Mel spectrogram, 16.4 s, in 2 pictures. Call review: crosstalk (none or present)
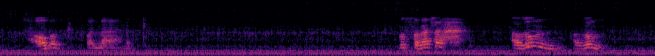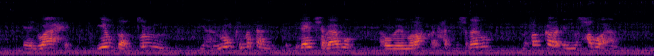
none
